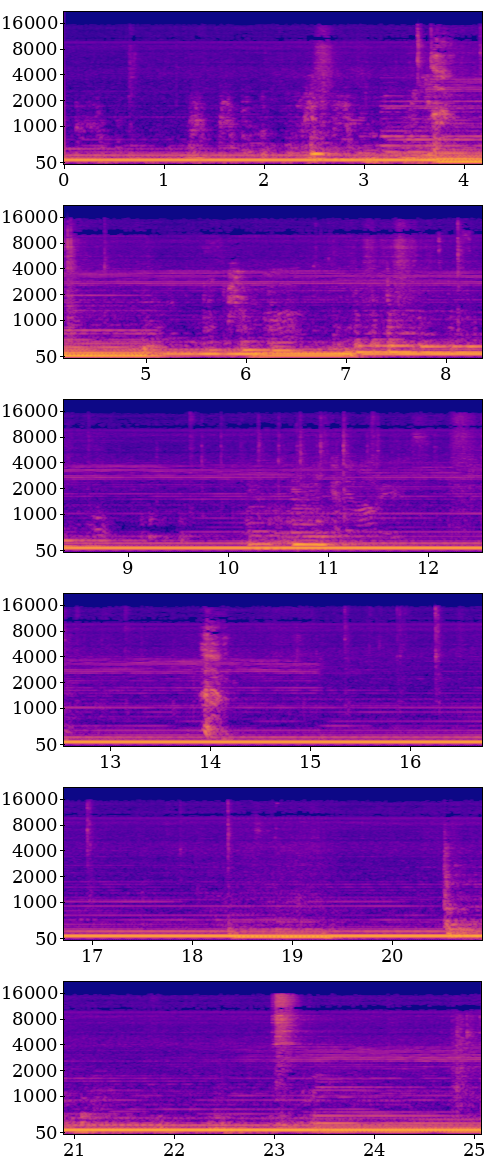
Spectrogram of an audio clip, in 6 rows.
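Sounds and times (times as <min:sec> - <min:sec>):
deep bass note: 0:00.0 - 0:25.0
electric guitars and bass drone: 0:00.0 - 0:25.0.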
